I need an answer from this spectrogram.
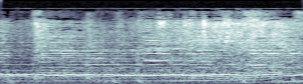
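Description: A police officer's motorcycle speeds down a path toward a barn, its engine a faint, steady drone holding a nearly constant pitch throughout.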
